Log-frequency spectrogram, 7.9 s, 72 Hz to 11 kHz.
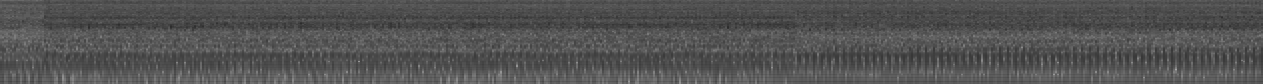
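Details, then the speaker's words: Kubota D722 diesel on a Carrier Supra 850 reefer unit, warming up around 174–180 coolant after sitting for years: steady clatter with loud open rasp because the air intake is off; expected to quiet once refitted. "I do have the intake off, that's why. This should quiet down a lot once I push it under there."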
